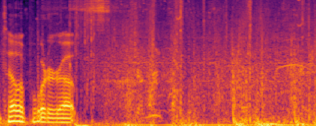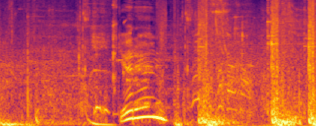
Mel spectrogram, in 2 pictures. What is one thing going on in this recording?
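Cartoonish guns fire in rapid bursts.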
